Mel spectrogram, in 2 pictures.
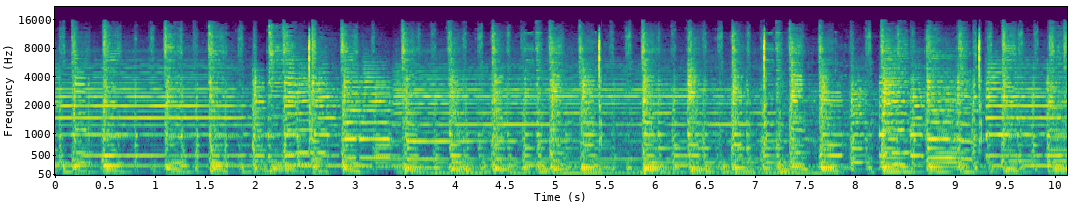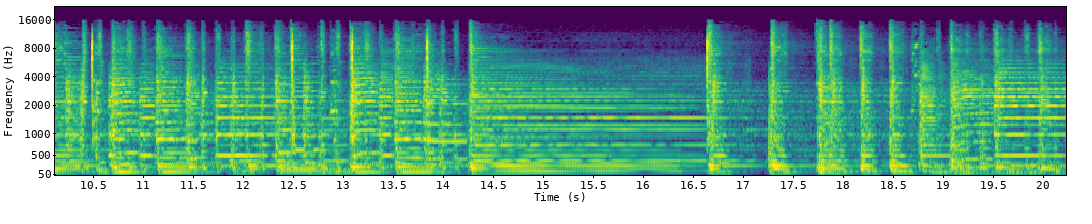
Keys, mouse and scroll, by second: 11.0-12.5 scroll down 1, 14.3-16.1 scroll up 1, 19.6-20.2 typing.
